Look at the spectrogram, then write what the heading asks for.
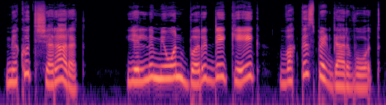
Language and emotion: Kashmiri, sad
